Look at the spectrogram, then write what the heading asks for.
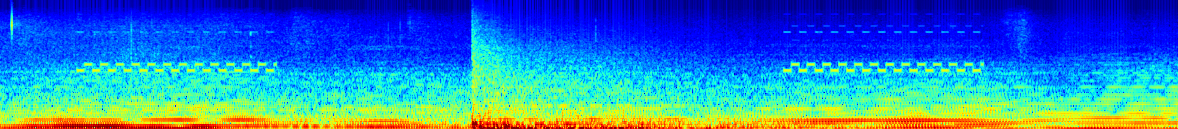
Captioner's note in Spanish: suena un celular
